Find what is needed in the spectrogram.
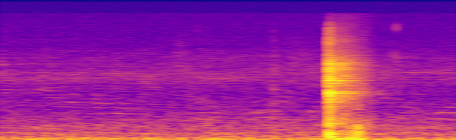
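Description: Near silence, broken once near the end by a short, sharp click.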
